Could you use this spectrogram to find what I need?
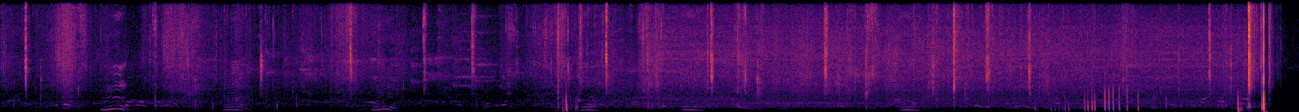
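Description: A young woman bites into crisp fruit and chews.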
